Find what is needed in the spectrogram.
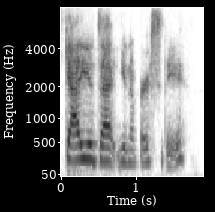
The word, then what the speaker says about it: Gallaudet University: And you're at Gallaudet University. Did I say that right? – Yes, it's Gallaudet University.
